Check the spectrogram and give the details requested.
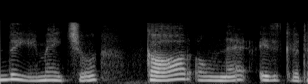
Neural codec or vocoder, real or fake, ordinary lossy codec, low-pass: codec, 16 kHz in and 24 kHz out, 0.4 kbps, LongCat-Audio-Codec, fine tuned four codebook decoder; fake; none; 7.2 kHz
